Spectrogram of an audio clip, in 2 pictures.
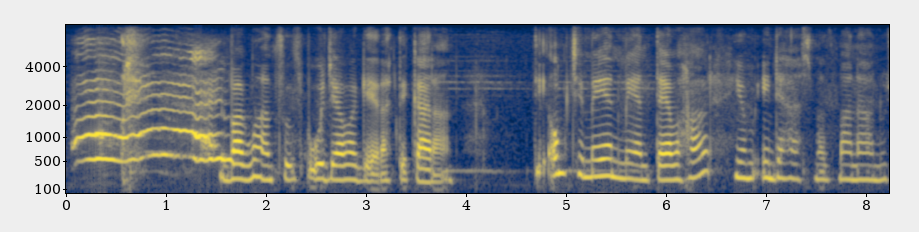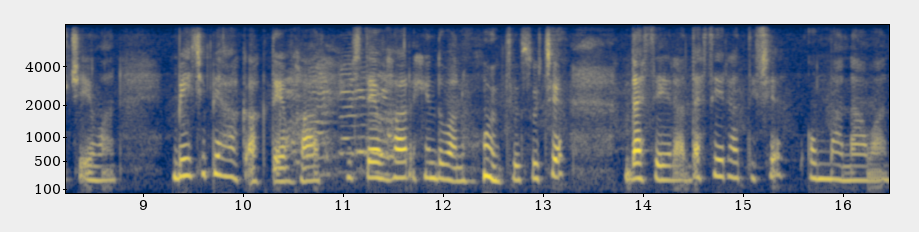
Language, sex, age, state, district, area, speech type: Kashmiri, female, 30-45, Jammu and Kashmir, Bandipora, rural, spontaneous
